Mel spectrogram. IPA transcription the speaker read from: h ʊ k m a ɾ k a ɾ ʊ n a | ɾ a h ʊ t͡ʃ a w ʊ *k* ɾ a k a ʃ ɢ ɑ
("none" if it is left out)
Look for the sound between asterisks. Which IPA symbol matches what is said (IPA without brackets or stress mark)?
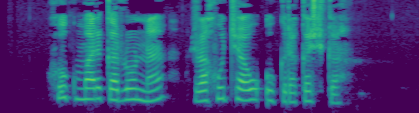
k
